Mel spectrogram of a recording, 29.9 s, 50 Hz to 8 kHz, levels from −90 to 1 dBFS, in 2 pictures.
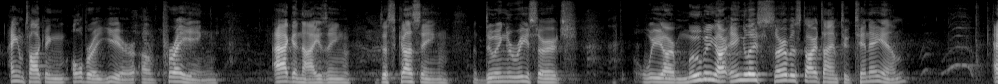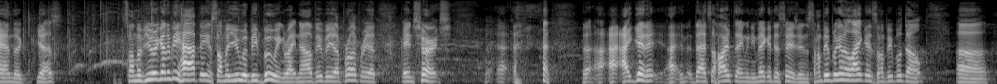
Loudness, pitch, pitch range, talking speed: -26 LUFS, 150 Hz, 130-180 Hz, 155 wpm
